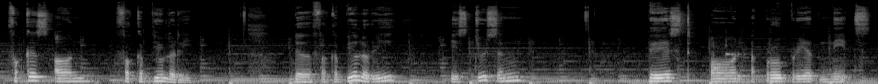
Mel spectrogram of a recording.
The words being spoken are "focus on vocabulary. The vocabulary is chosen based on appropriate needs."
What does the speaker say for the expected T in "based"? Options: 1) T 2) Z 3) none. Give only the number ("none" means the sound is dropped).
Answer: 1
